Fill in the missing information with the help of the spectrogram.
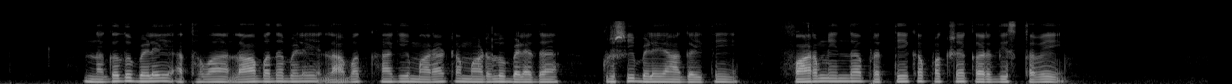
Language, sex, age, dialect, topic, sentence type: Kannada, male, 31-35, Mysore Kannada, agriculture, statement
